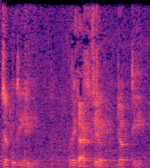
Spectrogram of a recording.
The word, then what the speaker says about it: ducti: Dukti. Dukti.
